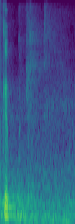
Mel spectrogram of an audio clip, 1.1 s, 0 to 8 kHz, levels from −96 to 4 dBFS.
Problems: constant background noise, low volume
